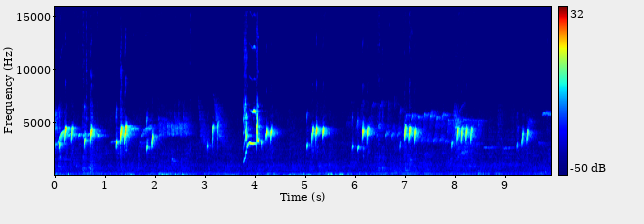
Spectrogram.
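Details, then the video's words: Calls of a female European goldfinch directed at a male. Crisp high chirps come in twos and threes about every second, with one sharp upward-sweeping note partway through. "بتبتات أنثى مقنين أسمعها مقنينك وشاهد ماذا سيفعل حينما يسمع نداء الأنثى"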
